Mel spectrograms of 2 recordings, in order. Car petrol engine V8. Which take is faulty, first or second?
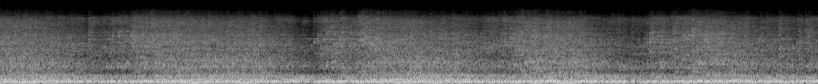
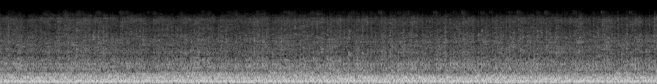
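first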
